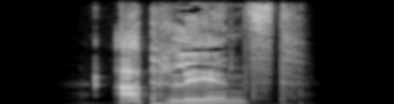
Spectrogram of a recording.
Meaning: second-person singular dependent present of ablehnen
- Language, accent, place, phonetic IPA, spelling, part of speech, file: German, Germany, Berlin, [ˈapˌleːnst], ablehnst, verb, De-ablehnst.ogg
